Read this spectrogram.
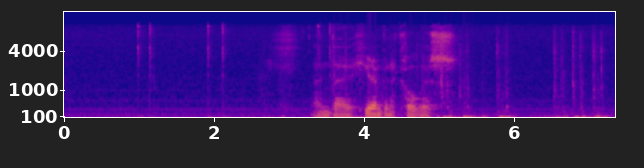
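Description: A computer mouse clicks.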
